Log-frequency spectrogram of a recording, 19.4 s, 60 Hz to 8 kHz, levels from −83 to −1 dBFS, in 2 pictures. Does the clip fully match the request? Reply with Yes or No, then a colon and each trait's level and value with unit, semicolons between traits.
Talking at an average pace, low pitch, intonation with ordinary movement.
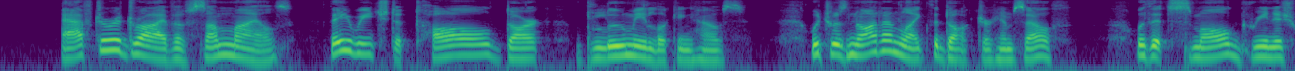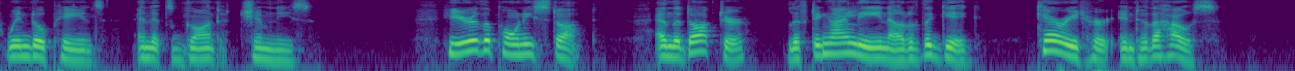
No: average, 150 wpm; medium, 160 Hz; average, 4.6 semitones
